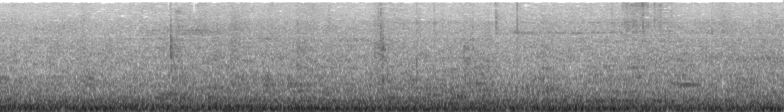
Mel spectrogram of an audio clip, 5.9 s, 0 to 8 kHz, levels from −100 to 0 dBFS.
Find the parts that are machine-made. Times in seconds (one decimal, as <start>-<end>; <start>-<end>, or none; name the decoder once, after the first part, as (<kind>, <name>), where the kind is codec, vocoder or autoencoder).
0.0-0.9 (autoencoder, DAC-VAE); 1.5-4.1; 5.1-5.9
